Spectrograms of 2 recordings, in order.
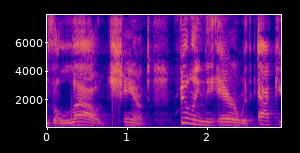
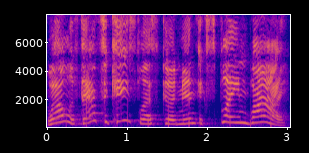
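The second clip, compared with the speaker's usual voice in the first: woman accusing; 9 semitones higher than usual. Acted. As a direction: challenge him in a high woman's voice. A woman confronts Goodman.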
